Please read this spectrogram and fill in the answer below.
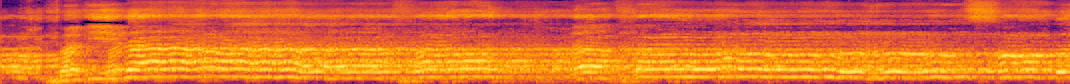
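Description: A man's voice reciting the Qur'an in the melodic tilawat style over a microphone, sliding up into long held notes that waver and turn ornamentally.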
